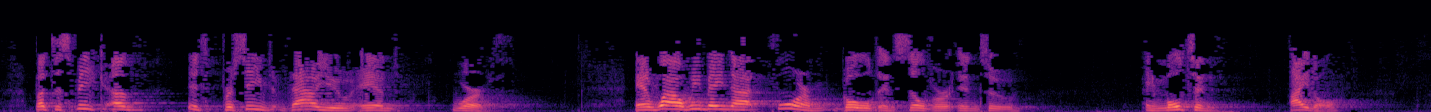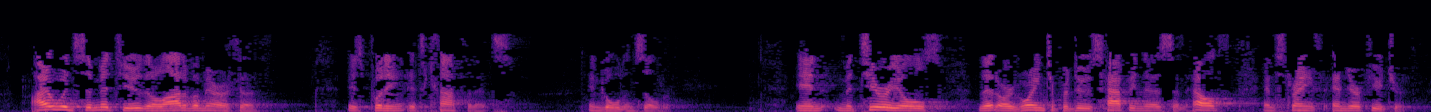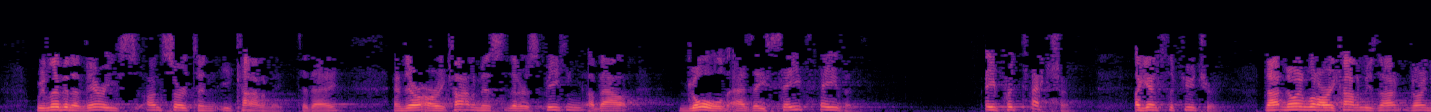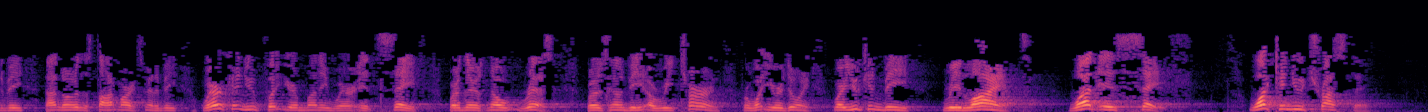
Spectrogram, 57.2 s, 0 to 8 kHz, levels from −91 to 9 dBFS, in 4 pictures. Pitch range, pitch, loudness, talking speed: 150-195 Hz, 170 Hz, -29 LUFS, 145 wpm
